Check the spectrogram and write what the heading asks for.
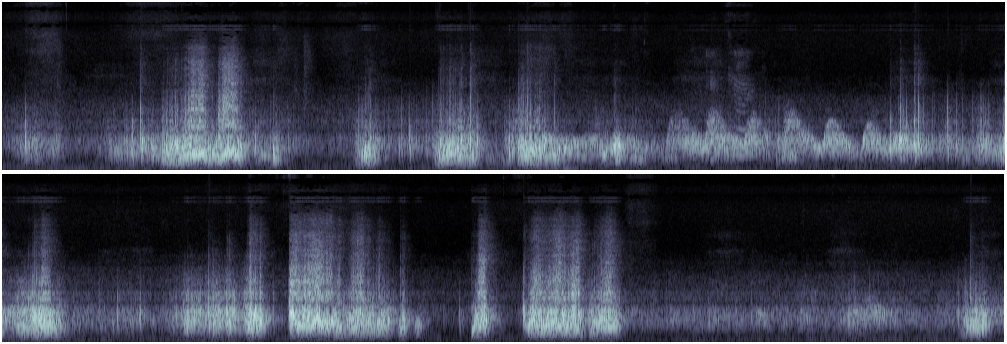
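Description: Handheld fetal Doppler's speaker giving a low, muffled whooshing that swells and fades in uneven surges as the probe is moved over the gelled belly, listening for the baby's heartbeat.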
